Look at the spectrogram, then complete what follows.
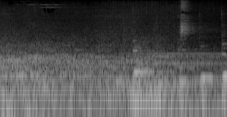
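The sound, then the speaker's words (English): Busy street traffic in the neighborhood of La Sagrada Familia in Barcelona, Spain, a dense, steady rumble of tour buses, taxis and scooters blending together, with a couple of brief tonal honks or engine whines rising out of the din. “La Sagrada Familia, designed by Antoni Gaudí, draws so many people to see it that the neighborhood is congested with tour buses and taxis and scooters.”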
